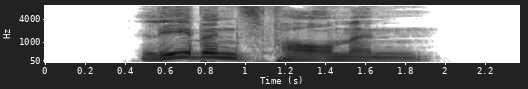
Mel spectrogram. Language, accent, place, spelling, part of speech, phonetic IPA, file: German, Germany, Berlin, Lebensformen, noun, [ˈleːbn̩sˌfɔʁmən], De-Lebensformen.ogg
- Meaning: plural of Lebensform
